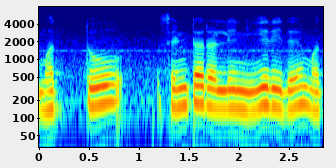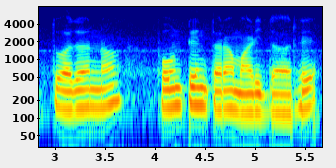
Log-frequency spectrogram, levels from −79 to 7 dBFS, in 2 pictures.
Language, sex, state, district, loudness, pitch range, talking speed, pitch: Kannada, male, Karnataka, Bangalore, -16 LUFS, 145-165 Hz, 95 wpm, 155 Hz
